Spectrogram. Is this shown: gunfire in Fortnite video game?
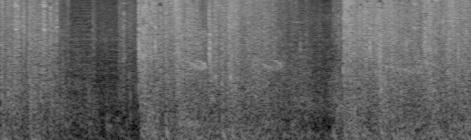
yes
